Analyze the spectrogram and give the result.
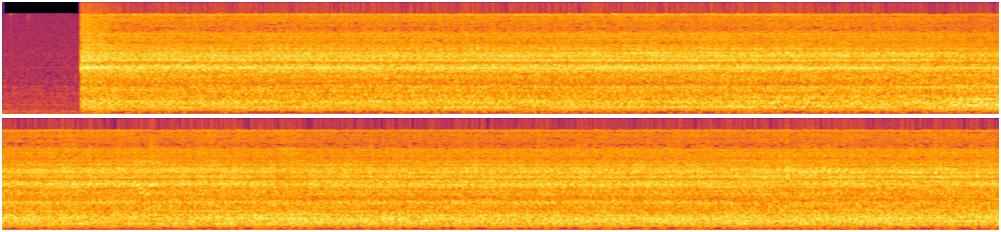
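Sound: engine idling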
